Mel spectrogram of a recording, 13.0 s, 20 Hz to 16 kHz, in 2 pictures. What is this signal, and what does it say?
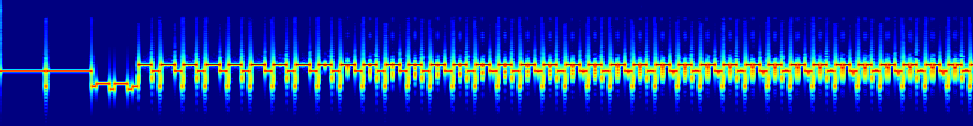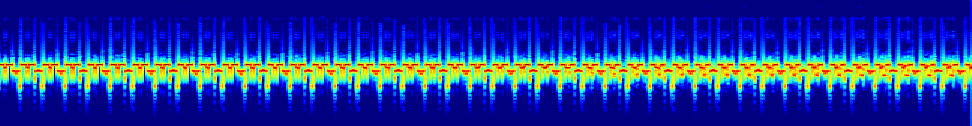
SSTV (slow-scan television), Robot 36.
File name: music / example / sstv robot36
